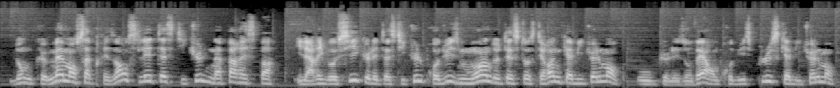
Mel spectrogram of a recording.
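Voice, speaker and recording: A man narrating a scripted educational video in a steady explanatory way, sometimes posing rhetorical questions. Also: high voice, breathy edge.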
